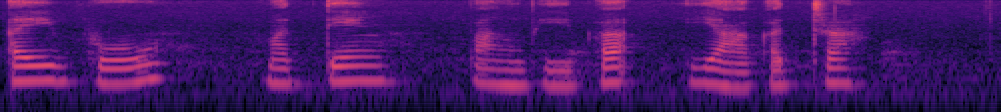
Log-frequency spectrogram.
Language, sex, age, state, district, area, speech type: Manipuri, female, 30-45, Manipur, Kangpokpi, urban, read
